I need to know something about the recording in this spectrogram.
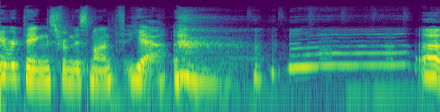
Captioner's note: laughs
